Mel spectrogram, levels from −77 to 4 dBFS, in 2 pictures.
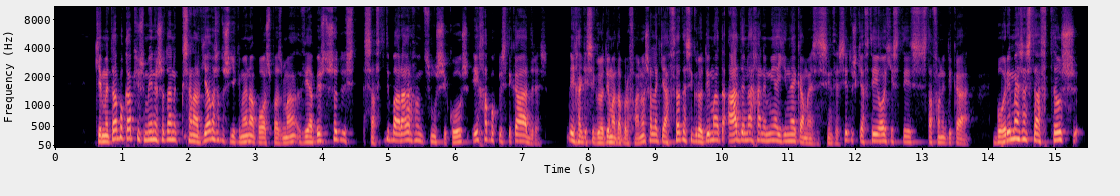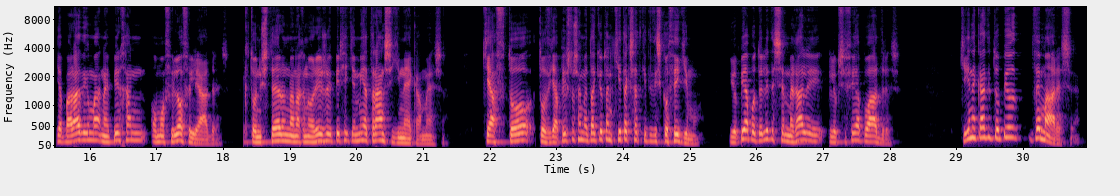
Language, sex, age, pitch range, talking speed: Greek, male, 20-39, 130-180 Hz, 180 wpm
